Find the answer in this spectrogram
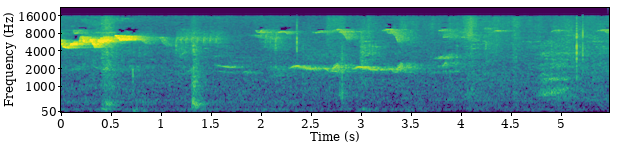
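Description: Small birds singing: a high twittering phrase right at the start, then a thinner whistled note about two to three seconds in. A few short soft knocks sound under the birdsong.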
